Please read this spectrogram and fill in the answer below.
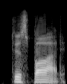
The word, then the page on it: disbud: American English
